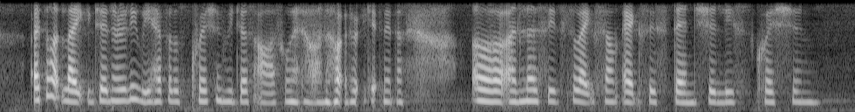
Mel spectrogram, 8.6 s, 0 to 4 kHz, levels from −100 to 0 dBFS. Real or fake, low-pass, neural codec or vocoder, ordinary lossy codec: fake; 3.6 kHz; codec, 16 kHz, 0.8 kbps, ZipCodec; none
